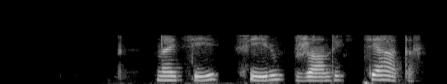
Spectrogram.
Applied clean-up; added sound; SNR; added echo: neural mask model Resemble Enhance denoiser.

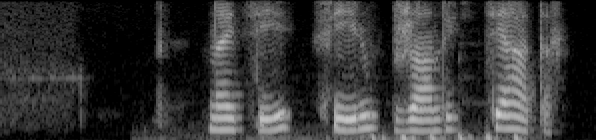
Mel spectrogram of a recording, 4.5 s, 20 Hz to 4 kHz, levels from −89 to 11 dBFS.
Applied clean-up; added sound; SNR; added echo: none; Tap; 14 dB; none.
